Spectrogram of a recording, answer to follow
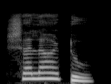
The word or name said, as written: ಸೊಲ್ಲಿಡು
